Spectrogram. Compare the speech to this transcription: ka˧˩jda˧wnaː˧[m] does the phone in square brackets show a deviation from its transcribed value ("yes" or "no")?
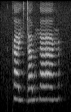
yes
